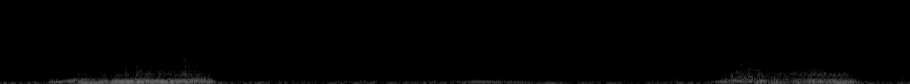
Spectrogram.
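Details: Snoring: loud, low, rumbling snores on each breath, about two long snores with a quieter one between, over steady room noise.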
